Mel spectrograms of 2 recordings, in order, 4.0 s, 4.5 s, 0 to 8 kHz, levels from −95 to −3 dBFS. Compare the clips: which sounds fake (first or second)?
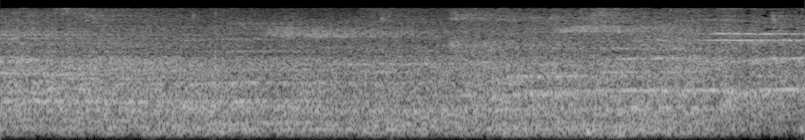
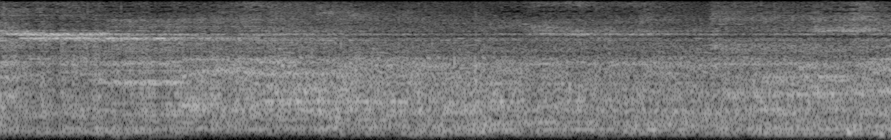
second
